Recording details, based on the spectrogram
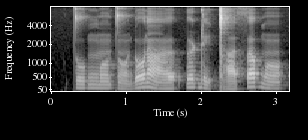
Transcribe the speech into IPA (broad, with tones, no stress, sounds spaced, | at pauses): t̪ u˧ ŋ͡m õ˧ t̪ õ˩ ɗ o˥ ɾ ã˧ ə̯ | ʔ ɯ˥ ɖ i˩ ɡ͡ǀ a˩ θ ʌ˥ b õ˧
